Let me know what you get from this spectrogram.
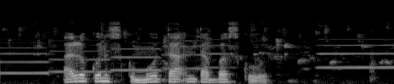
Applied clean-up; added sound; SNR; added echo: none; Wind instrument, woodwind instrument; 13 dB; none.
